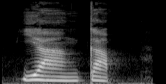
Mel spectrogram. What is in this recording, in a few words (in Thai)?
"อย่างกับ", Thai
